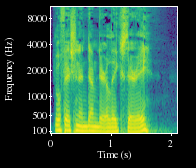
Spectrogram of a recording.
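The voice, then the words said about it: Exaggerated Minnesotan accent. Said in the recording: “do you think we have a Minnesotan accent? ... That's what everyone thinks we sound like.”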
